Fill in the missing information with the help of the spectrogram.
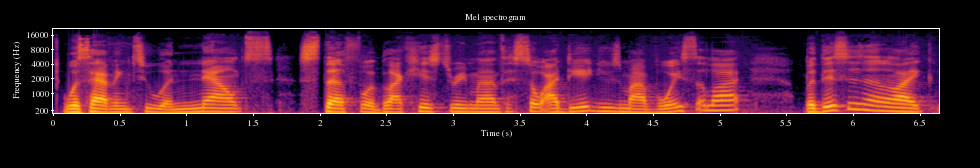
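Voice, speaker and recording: A woman podcast co-host talking casually with a hoarse voice, candid and exasperated. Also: low-pitched, darkish tone, no echo. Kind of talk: casual chat.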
